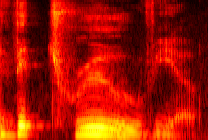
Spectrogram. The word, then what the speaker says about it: Vitruveo: I like to say Vitruvio. Just don't say Kinda- Vitruveo. Accentuate the true in there because of the hidden meaning, But I don't know.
